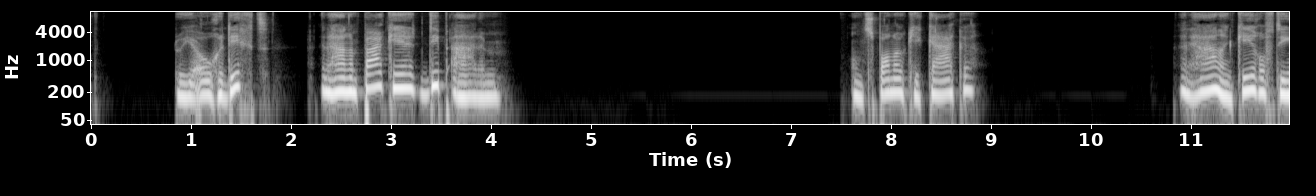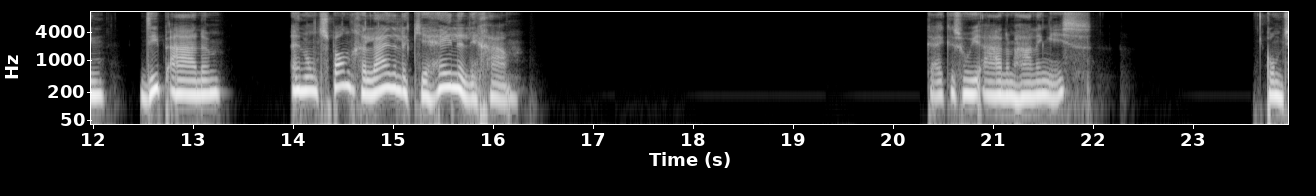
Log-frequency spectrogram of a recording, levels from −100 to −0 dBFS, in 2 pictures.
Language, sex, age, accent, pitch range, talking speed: Dutch, female, 30-49, Dutch, 165-195 Hz, 90 wpm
